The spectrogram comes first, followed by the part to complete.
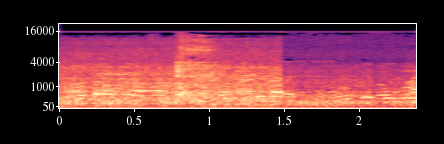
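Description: Indistinct talking among several people over steady street and traffic noise, with a short hiss about a second in.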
